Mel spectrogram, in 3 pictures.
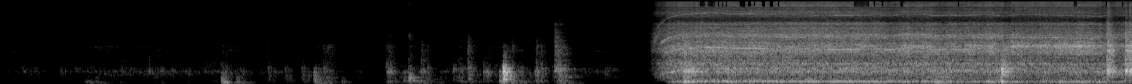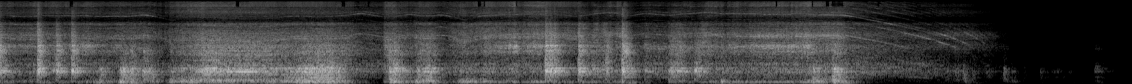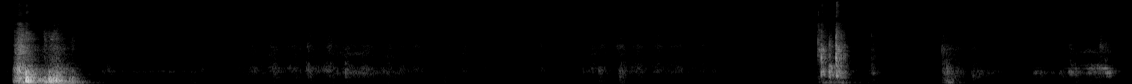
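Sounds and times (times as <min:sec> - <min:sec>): power tool motor whine: 0:06.5 - 0:21.4.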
